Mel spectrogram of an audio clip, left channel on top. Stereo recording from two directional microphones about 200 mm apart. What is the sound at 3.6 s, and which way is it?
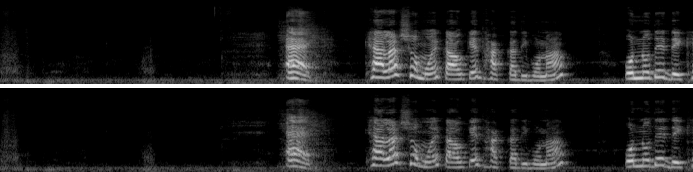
A woman's voice, 35° left (ahead or behind).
